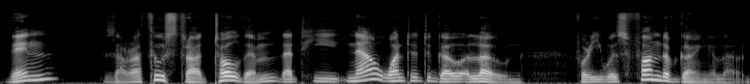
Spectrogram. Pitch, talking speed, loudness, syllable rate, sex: 135 Hz, 145 wpm, -20 LUFS, 4.1 syllables/s, male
